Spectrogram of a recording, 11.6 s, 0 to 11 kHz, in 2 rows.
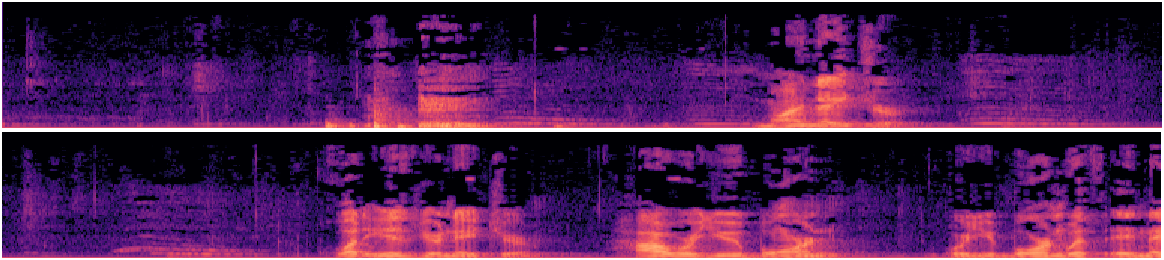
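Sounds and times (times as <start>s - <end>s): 
rough drawn-out throat clearing: 1.8s - 2.6s
short coughs: 1.9s - 2.5s
speech: 2.1s - 2.6s, 3.8s - 4.6s, 7.4s - 11.5s.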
